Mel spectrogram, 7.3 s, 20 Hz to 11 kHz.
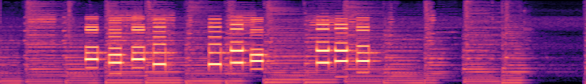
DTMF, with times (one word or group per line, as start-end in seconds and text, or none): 1.1-2.1 0402
2.6-3.3 267
4.0-4.6 698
